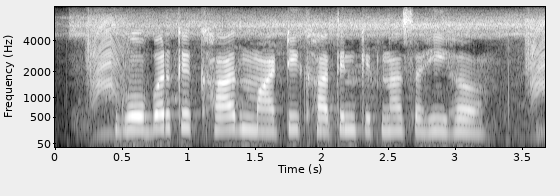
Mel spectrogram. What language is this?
Bhojpuri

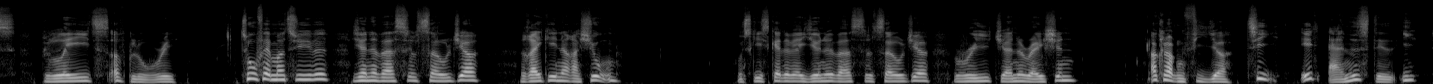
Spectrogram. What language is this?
Danish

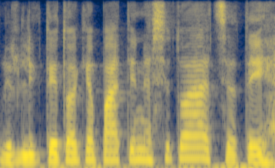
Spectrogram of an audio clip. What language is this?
Lithuanian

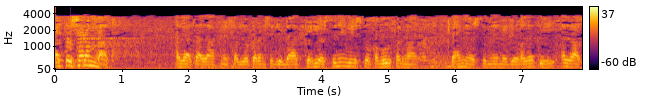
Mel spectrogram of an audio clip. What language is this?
Urdu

